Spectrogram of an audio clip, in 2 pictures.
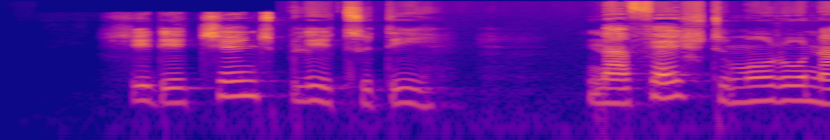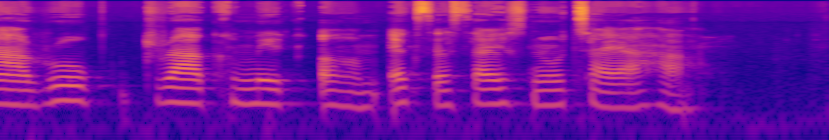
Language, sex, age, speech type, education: Nigerian Pidgin, female, 15-29, spontaneous, tertiary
